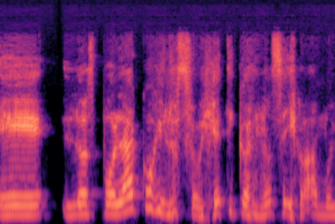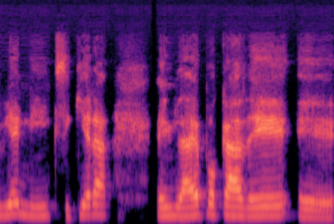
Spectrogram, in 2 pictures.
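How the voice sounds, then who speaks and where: A high-pitched male voice with ordinary pitch variation and a quiet background. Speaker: university lecturer. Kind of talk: lecture Q&A.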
